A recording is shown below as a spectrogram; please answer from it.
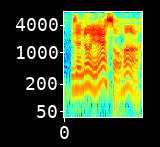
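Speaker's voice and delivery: low, knowing repeat; musing echo. Acted. Storyteller weighing what his guildmate just said, musing echo. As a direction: drop it low, mulling it over.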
